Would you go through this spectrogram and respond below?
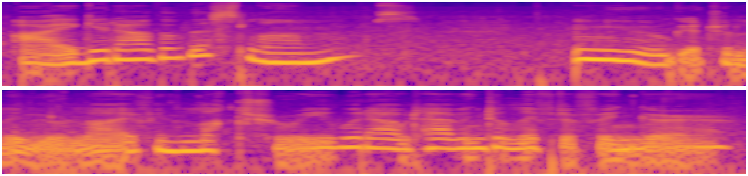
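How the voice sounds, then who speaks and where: A woman's voice: fairly high pitch, creaky, mellow, slight background noise, full character voice, low-quality recording. A woman playing a possessive, teasing kraken in an intimate roleplay audio drama, coaxing and condescending as she schemes.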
